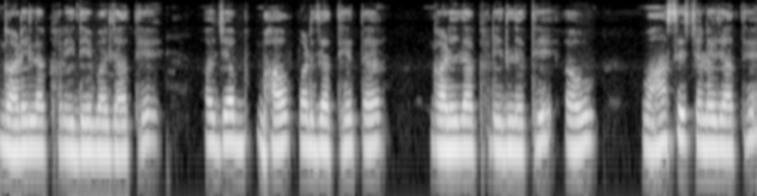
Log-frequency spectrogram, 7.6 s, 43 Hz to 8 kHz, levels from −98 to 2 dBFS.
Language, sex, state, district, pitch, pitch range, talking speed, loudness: Chhattisgarhi, male, Chhattisgarh, Kabirdham, 165 Hz, 155-180 Hz, 160 wpm, -16 LUFS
